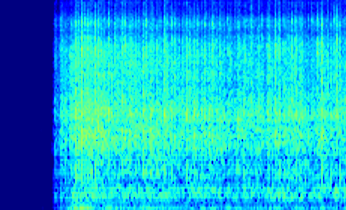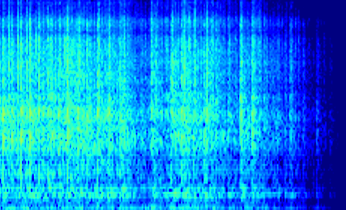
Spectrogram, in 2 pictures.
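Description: A spinning prize wheel clicks rapidly in a dense, steady ratchet-like rattle for about five seconds, then tapers off and fades as it slows to a stop. No one speaks.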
